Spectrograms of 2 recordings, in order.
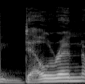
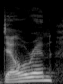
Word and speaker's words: Delrin: I say Delrin or Darylin sometimes instead of Delrin.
